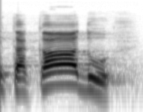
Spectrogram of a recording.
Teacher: کاف کا مخرج زبان کی جڑ تالو کا سخت حصہ کاف ادا ہوتا ہے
